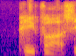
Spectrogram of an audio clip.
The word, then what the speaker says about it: PFAS: but the acronym is it PFAS? – PFAS. Yep. – PFAS.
